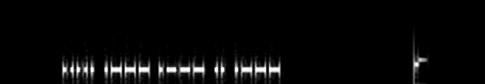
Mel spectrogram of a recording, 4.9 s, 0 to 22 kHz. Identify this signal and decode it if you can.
Morse code, heard as a keyed tone, about 36 wpm, 700 Hz. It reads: 5JJIJ
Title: Five Challenging Letter-Number Combinations 35wpm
